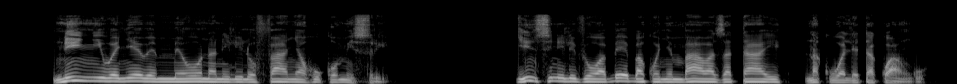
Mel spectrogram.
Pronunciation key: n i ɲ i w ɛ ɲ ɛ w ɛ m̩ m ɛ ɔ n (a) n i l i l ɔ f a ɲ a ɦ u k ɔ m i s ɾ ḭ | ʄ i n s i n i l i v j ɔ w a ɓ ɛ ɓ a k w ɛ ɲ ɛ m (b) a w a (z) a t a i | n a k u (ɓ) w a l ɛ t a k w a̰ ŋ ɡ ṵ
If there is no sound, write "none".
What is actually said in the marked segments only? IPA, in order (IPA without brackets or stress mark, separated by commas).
a, b, z, none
